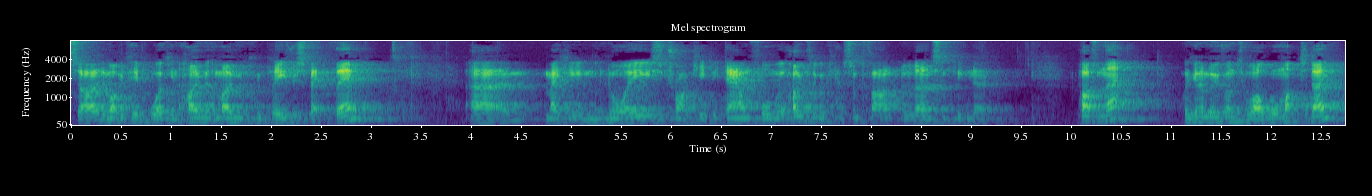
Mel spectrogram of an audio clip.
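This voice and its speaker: With audible room echo, a man talks at a fairly quick pace with ordinary pitch variation and big swings in loudness. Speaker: school PE teacher. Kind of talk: tutorial. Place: hall.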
